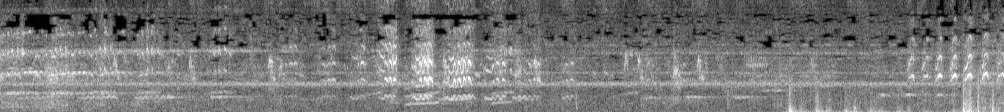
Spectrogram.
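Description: Cuckoo chick begging: rapid trains of high-pitched chirps, with a louder bout about four seconds in, over a steady high-pitched buzz. A few low thumps come near the end.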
